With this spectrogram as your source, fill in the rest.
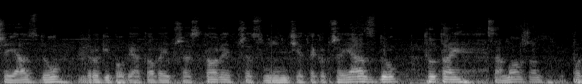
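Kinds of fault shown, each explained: Adaptive stream at a lower bitrate: from 1.90 s to 3.90 s the player switches to a leaner encoding after the connection slows, and the sound abruptly turns rougher as codec artefacts rise, which fits a step down from roughly 64 to 24 kbit/s Opus. The waveform runs on without any gap, but the quality changes sharply across those two seconds, switching back suddenly at 3.90 s.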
